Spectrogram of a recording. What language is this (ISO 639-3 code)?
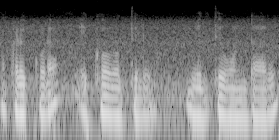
tel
